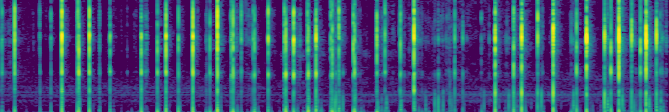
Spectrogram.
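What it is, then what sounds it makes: Hollow wooden nesting doll piece. The small, hollow inner piece of a painted wooden nesting doll is held close to the mic and tapped and scratched with fingertips and nails. A fast, steady run of short, dry, low hollow knocks is heard, mixed with light scratching clicks, and each tap dies away almost instantly.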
